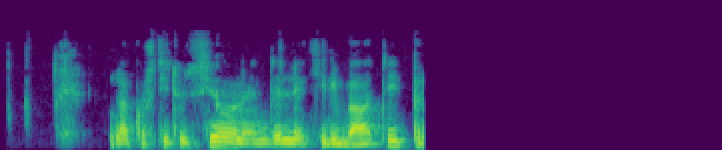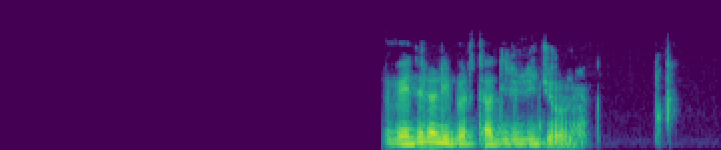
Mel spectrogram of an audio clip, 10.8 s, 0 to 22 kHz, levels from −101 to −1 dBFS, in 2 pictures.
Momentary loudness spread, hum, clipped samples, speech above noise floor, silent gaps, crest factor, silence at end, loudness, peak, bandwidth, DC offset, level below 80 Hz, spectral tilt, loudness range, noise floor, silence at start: 20 LU; none; under 0.1%; 24 dB; 3.18-8.27 s; 20 dB; 0.4 s; -19 LUFS; -2 dBFS; 7.6 kHz; under 0.1%; -64 dBFS; -8 dB/octave; 9 LU; -41 dBFS; 0.4 s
